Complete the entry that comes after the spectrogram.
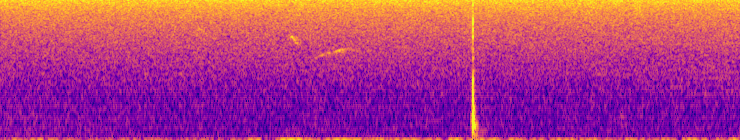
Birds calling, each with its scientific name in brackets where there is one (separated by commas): Yellow-fronted Canary (Crithagra mozambica)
